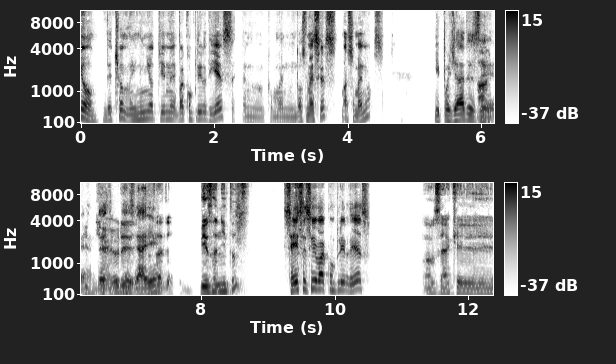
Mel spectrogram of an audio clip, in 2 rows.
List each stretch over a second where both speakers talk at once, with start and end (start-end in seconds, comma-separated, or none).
5.9-7.4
